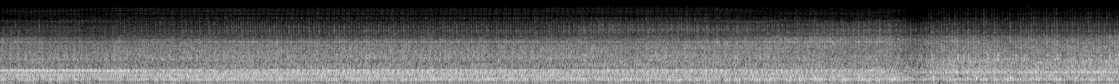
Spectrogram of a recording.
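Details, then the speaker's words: 1987 Johnson 6 hp two-stroke outboard after carburetor linkage repair, mixture about one and a quarter turns out: steady, even buzz with constant beat, no misses or knocks; smooth idle, though it runs too cold. "I've got it set at like one and a quarter turn out sounds good"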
